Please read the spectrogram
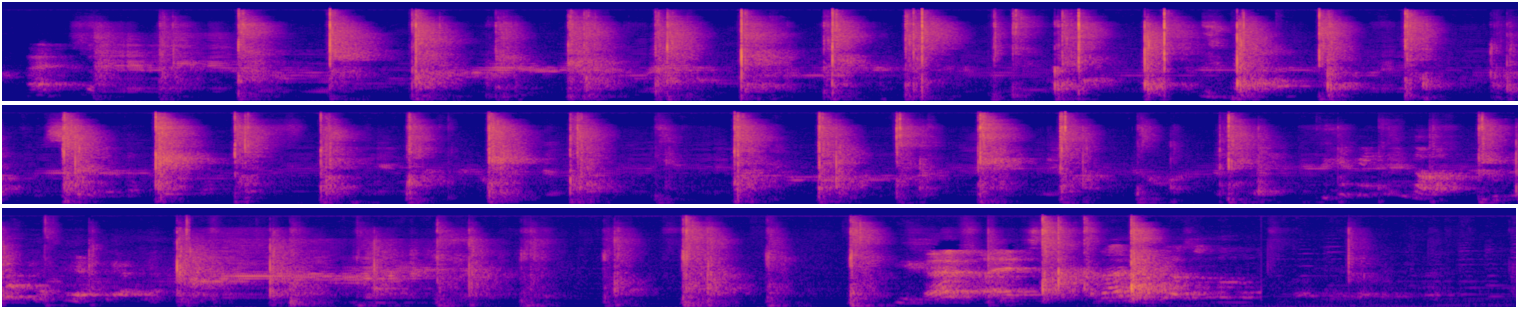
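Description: Handclaps keeping a steady beat, about two a second; they stop near the end and voices follow.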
